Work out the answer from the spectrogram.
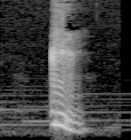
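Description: A mother clears her throat once in disapproval, a short gruff burst of about half a second, heard alone over a faint steady hum.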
